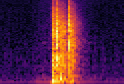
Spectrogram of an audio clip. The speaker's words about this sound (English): I'm going to roll the dice first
